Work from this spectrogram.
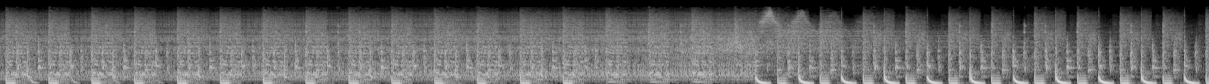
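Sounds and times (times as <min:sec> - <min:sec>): rising noise sweep: 0:00.0 - 0:11.3
hard trance music: 0:00.0 - 0:12.0.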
